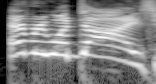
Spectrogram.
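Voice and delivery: high, drawn-out scream of fury; screamed threat. A narrator's reading. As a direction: scream it slowly, stretching the words. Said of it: "he screamed".

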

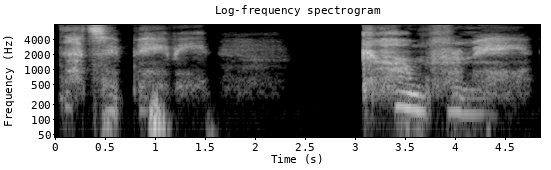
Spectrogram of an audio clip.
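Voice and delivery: lightly whispered coaxing; breath-led, encouraging near-whisper; intimate whisper. A narrator's reading. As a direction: murmur close to the ear, unhurried. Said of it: "you whispered in my ear".

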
